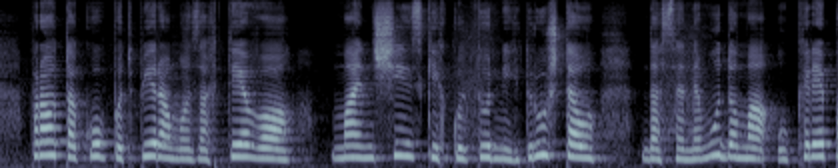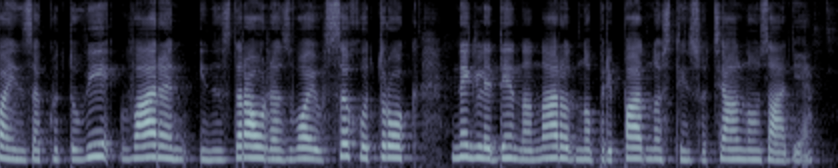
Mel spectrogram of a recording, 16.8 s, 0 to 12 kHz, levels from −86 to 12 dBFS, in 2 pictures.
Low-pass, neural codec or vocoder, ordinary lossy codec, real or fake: none; none; none; real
